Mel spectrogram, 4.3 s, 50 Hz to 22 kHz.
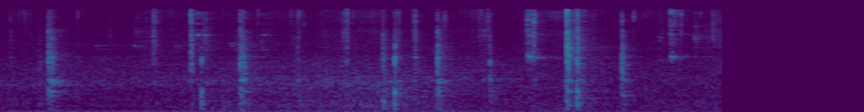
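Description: Hand-lever bucket pump for 140-weight gear oil being worked, its metal handle and linkage clinking and knocking irregularly, about seven sharp clinks over a steady low hum. The sound cuts off suddenly about three and a half seconds in.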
